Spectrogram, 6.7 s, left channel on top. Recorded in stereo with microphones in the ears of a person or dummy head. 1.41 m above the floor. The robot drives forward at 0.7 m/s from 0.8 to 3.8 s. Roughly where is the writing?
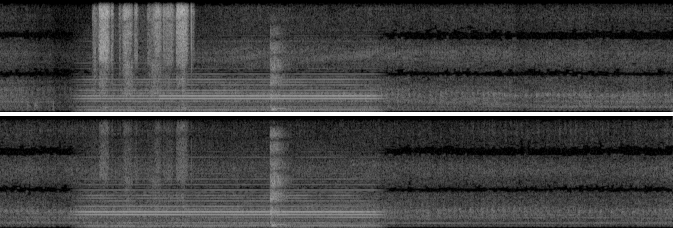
Left.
